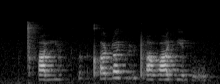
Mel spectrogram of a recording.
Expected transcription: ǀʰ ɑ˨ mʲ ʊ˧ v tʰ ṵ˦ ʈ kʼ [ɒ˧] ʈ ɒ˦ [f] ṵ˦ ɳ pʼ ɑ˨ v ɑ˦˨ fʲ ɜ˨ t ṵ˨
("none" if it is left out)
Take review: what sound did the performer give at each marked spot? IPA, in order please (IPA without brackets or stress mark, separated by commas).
ɒ˧, fʲ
